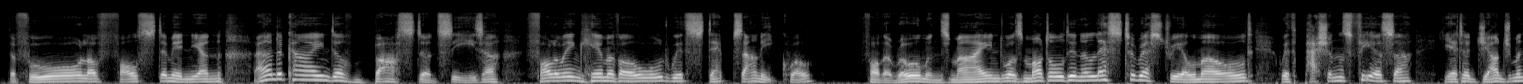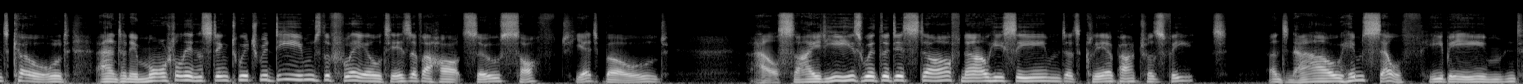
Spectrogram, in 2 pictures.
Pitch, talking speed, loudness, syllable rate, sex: 140 Hz, 130 wpm, -18 LUFS, 4.0 syllables/s, male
